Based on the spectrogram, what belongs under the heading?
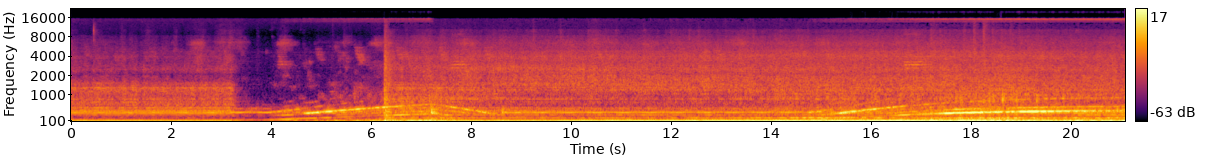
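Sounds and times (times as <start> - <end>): low hum: 0.0 - 21.0
washing machine motor whine: 0.0 - 21.0.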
